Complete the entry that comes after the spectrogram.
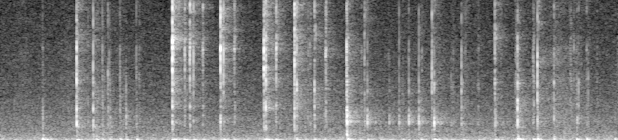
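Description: Fingertips type on the keys of a black plastic laptop keyboard, making a rapid run of short, bright clicks and taps. A steady low hum sits underneath throughout.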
